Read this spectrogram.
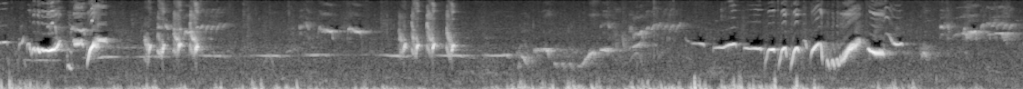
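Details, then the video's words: Forest-dwelling wild white-rumped shama gives a long flat whistle, harsh buzzy bursts and later looping whistled slurs, over low rustling or flapping sounds. "Kicauan Murai Batu Merdunya Suara Kicau Burung Liar di hutan"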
